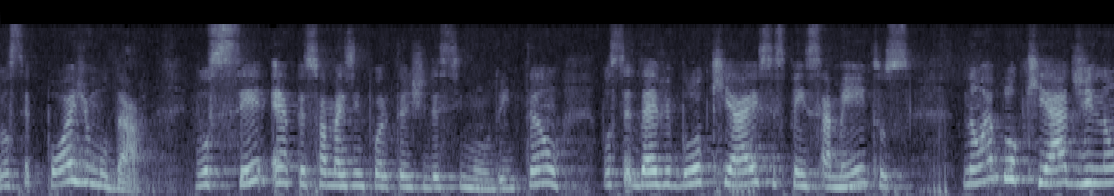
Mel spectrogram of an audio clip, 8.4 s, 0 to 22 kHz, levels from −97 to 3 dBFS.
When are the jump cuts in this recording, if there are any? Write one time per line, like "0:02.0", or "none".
none

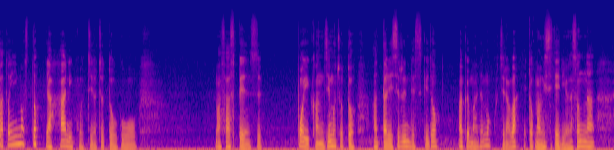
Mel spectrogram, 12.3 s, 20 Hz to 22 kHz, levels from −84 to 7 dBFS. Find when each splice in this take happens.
0:10.7

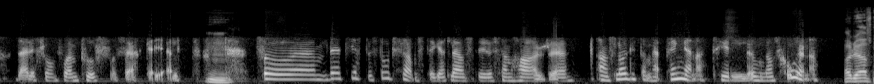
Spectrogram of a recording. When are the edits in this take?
0:05.8

